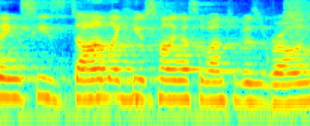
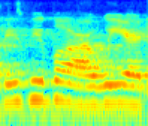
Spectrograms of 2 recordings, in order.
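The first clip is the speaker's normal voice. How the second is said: ordinary delivery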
